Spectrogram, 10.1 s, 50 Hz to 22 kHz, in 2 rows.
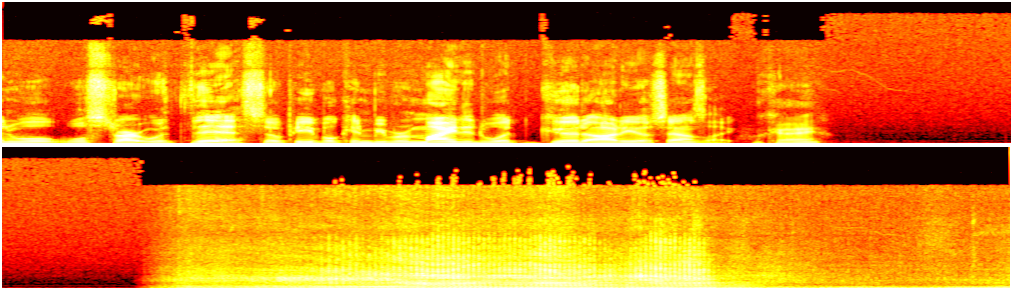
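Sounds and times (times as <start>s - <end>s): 
speech: 0.0s - 4.2s
Jeep with the 392 engine roaring: 5.8s - 10.0s.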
